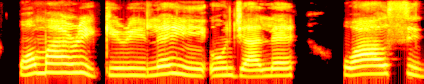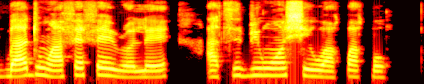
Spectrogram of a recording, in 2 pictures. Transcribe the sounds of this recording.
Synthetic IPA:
w̃ɔ̃˦mãː˦ɾi˦˨ki˧ɾi˧le˦j̃ĩ˧˦o˧n̩˦d͡ʒa˨˧lɛ˦ | wa˦o˦si˦˨ɡ͡ba˨˦dũ˦˨a˨˦fɛ˦fɛ˦i˨ɾɔ˨lɛ˨˧ | a˨ti˧˦bi˦w̃ɔ̃˦ʃe˧wa˧˨k͡pa˧k͡pɔ˧˨

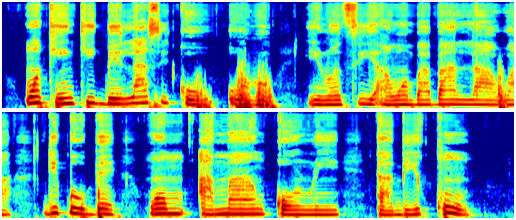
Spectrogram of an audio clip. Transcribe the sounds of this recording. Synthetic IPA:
w̃ɔ̃˦kĩ˨n̩˦ki˦ɡ͡be˧la˦si˦˨ko˨o˨ɾo˨ | i˨ɾ̃ã˧ti˨˦a˦˨w̃ɔ̃˧ba˧ba˦˧n̩˦la˦˧wa˧ | di˦k͡po˦˨bɛ˦˨ | w̃ɔ̃˦a˧mãː˦˧n̩˦kɔ˧ɾ̃ĩ˧ | ta˨bi˨˦kũ˦˨

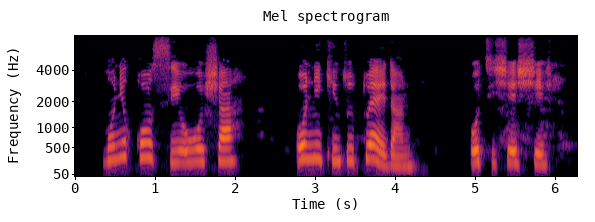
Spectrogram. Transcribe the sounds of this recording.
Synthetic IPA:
mo˧nĩ˦ko˦si˨˦o˧wo˦ʃa˦ | o˦nĩ˦˨kĩ˧n̩˦tũ˦tu˦ɛ˦˨da˨nũ˨ | o˦ti˧ʃe˦ʃe˧

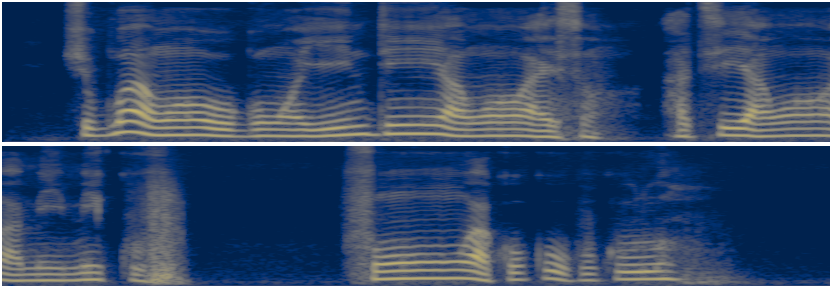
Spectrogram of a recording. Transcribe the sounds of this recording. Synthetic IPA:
ʃu˨ɡ͡bɔ̃˨˦a˦˨w̃ɔ̃˧o˨ɡũ˨w̃ɔ̃˨ji˨˦n̩˦dĩ˦a˦˨w̃ɔ̃˧a˨i˨sã˨ | a˨ti˧a˨w̃ɔ̃˧a˨mĩ˧˨mĩ˦ku˨ | fũ˨˦wa˦˨ku˨˦ku˦˨ku˨˦ku˦ɾu˦

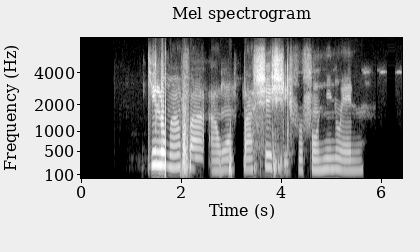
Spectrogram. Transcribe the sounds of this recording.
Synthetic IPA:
ki˦lo˦mãː˦n̩˦fa˧a̰˨w̃ɔ̃˧˦k͡pa˧ʃe˦˨ʃḛ˨fũ˧˦fũ˧nĩ˦nũ˦ɛ˧nũ˧

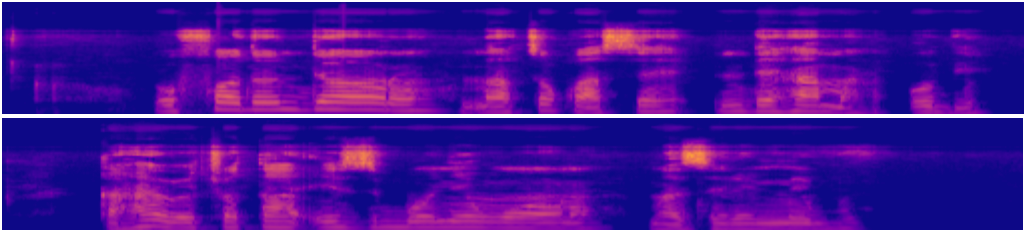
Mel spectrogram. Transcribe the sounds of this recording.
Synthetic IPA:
ʊ˨fɔ˦dʊ˦n̩˦dɪ˦ɔ˦ɾʊ˦na˨tʊ˦kʷa˨sɪ˦n̩˦dɪ˦ɦa˦ma˨o˦bi˨ | ka˨ɦa˦we˨t͡ʃɔ˦ta˦ʔe˦zi˦ɡ͡bo˦ɲe˦ŋʷ˦ɔ˦ɾʊ˦ma˨zɪ˨ɾe˨m̩˦me˦ɡ͡bu˦

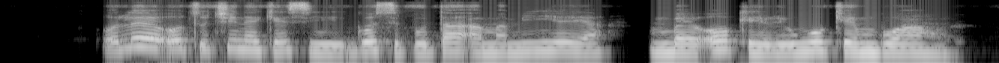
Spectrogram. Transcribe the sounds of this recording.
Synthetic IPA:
o˨le˦o˦tu˦t͡ʃi˦ne˦ke˦si˨ɡo˦si˨pʊ˨ta˦ʔa˨ma˨m̩i˦ɦe˦ja˦ | ŋ͡m̩˨ɡ͡be˨o˦ke˨ɾe˨ŋʷo˦ke˦m̩˦bʊ˦a˦ɦʊ˨

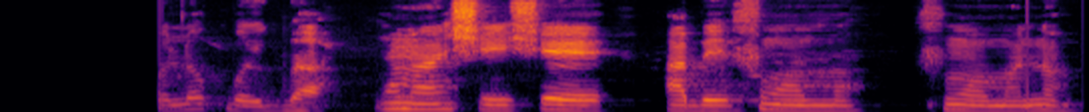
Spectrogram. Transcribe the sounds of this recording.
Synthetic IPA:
ɔ˨lɔ˨˦k͡pɔ˨i˨ɡ͡ba˨ | w̃ɔ̃˦mãː˦˧n̩˦ʃe˧i˧ʃɛ˦ | a˧bɛ˨˧fũ˦ɔ˧mɔ̃˧ | fũ˦ɔ˧mɔ̃˧nãː˦˨

